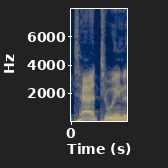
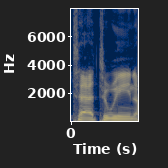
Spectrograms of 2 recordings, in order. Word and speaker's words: Tatooine: the way Tatooine is supposed to be pronounced, he does it. when I heard him say Tatooine, I was like, that's how it's supposed to be pronounced. Nobody else should say it. Tamara Morrison is the only person that can say Tatooine from now on.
